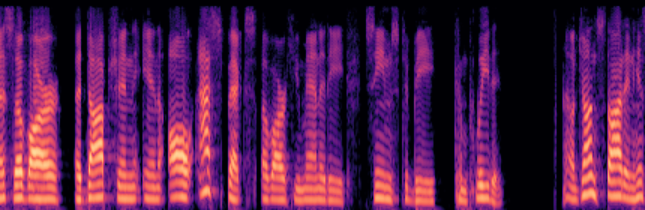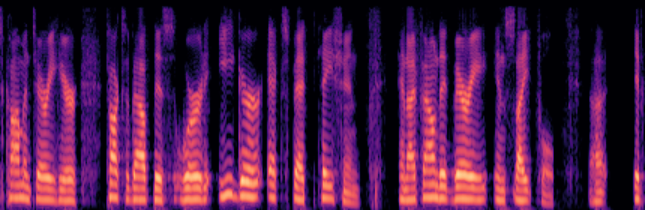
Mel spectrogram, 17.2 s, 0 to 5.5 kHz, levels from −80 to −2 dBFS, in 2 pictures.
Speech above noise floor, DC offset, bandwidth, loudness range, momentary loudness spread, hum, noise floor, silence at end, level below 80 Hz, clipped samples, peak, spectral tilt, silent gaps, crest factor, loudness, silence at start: 65 dB; under 0.1%; 5.2 kHz; 6 LU; 14 LU; none; -83 dBFS; 0.05 s; -58 dBFS; under 0.1%; -2 dBFS; -10.5 dB/octave; none; 16 dB; -18 LUFS; 0 s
